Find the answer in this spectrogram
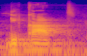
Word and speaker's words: Descartes: Ditulisnya mah Descartes, dibacanya Descartes.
